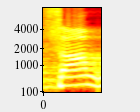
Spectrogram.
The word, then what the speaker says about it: Psalm: चलिए शुरू करते हैं 10 शाम ऑफ लाइव शाम देखिए इसमें पित्त और यह साइलेंट रहेगा हम पढेंगे इसको सामने 10 शाम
